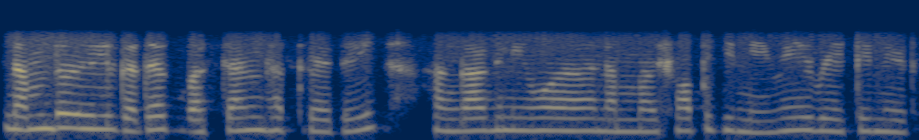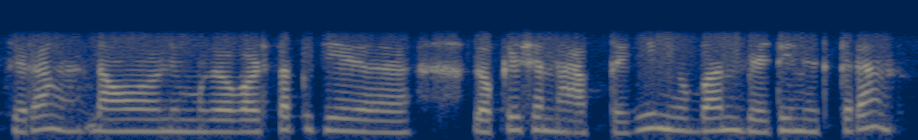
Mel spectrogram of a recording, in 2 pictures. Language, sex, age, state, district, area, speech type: Kannada, female, 30-45, Karnataka, Gadag, rural, conversation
